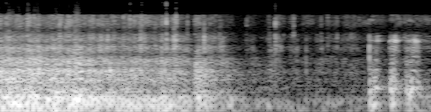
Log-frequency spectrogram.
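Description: Applause from a chamber full of seated legislators, a dense patter of many claps and thumps that dies away over about the first two seconds into quiet room noise.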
